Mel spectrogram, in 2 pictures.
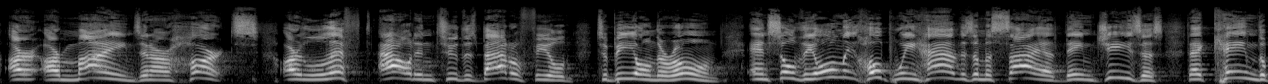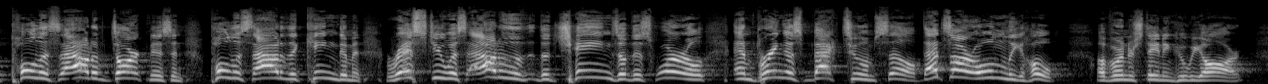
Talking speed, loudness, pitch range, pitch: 165 wpm, -19 LUFS, 220-285 Hz, 245 Hz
